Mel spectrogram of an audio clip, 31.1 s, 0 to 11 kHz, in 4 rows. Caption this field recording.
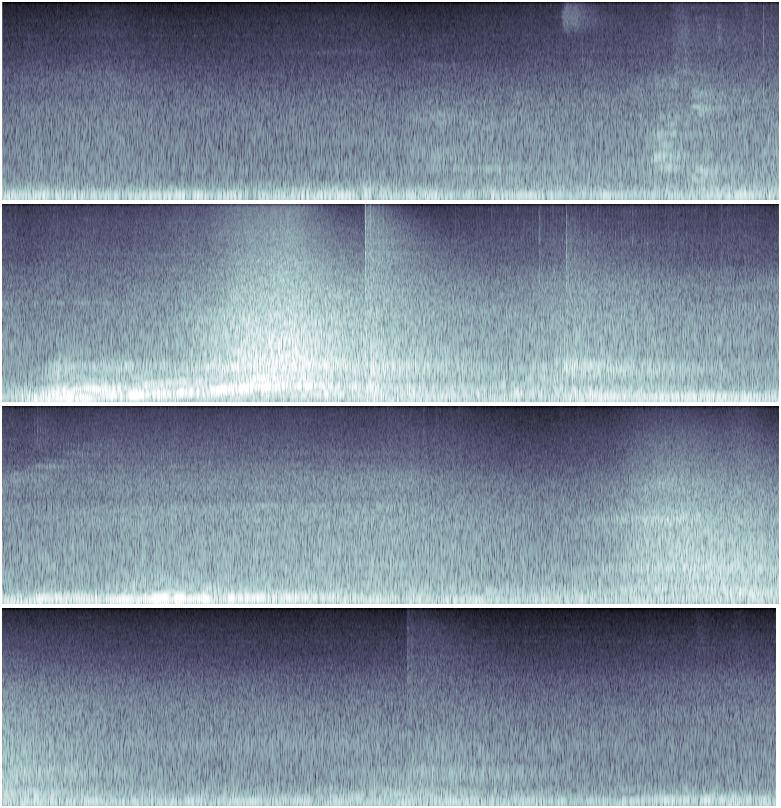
Late at night, some vehicles are running up and down the parking garage, revving their engines. Zoom H5 with default X/Y capsule.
